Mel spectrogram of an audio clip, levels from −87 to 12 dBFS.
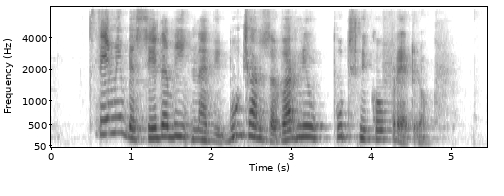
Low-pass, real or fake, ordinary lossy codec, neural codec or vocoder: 7.2 kHz; fake; AAC, 48 kbps; codec, 16 kHz in and 24 kHz out, 2.2 kbps, FireRedTTS-2 codec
